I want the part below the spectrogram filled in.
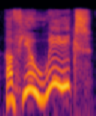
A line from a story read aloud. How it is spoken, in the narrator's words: the girls cried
